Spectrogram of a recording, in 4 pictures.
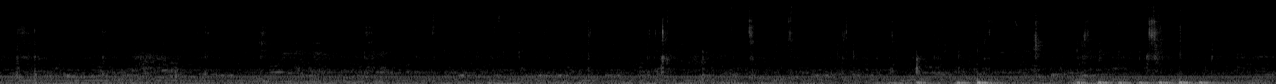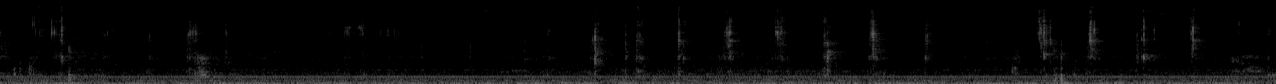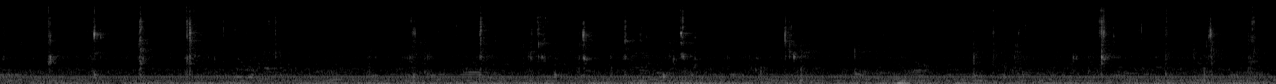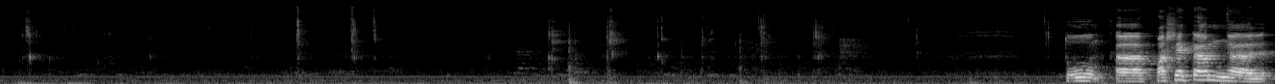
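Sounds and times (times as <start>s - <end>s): person chewing food: 0.0s - 49.0s
steady low hum: 0.0s - 51.0s
mouth clicks and smacks: 7.4s - 15.1s, 35.2s - 42.3s, 43.1s - 46.8s, 47.4s - 47.6s, 48.7s - 49.0s.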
